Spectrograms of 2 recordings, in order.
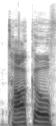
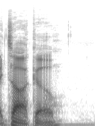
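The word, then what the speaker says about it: Tacko: Taco Fall? – Taco Fall.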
